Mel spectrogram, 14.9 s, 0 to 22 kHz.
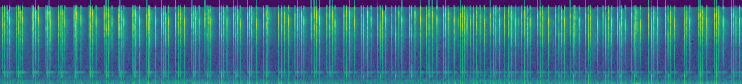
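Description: Long nails rapidly tap and scratch the black plastic base of an upturned body butter tub, which has a sticker on it. The result is a quick, steady stream of dozens of sharp, bright clicks that stop almost instantly, with light scratching between them and a faint steady tone near 450 Hz underneath.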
